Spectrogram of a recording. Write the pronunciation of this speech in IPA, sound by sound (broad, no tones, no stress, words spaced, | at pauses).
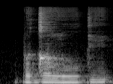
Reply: pəɡɤ lːuːki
